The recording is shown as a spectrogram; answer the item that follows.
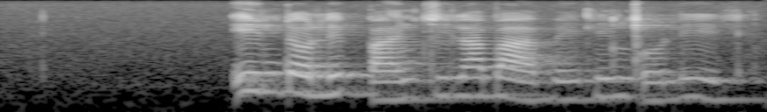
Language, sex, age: Swati, female, 21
